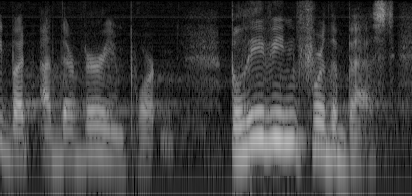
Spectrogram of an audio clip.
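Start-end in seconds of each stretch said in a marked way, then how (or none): 1.7-3.0 emphatic. Shown as a demonstration.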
